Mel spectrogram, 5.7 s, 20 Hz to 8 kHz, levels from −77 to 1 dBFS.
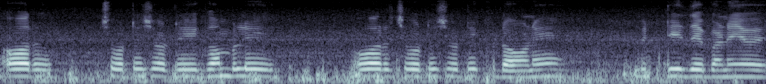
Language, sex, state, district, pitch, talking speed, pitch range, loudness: Punjabi, male, Punjab, Fazilka, 210 Hz, 125 wpm, 200-215 Hz, -18 LUFS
